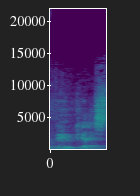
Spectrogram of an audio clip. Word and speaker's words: Beukes: first we have the very wonderful Lauren Lauren buas that's the correct pronunciation is M that yeah you will see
